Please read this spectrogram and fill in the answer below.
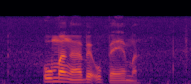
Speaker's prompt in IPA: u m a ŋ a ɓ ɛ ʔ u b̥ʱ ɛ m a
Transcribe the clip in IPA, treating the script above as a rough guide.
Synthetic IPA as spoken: u m a ŋ a ɓ ɛ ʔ u b̥ʱ ɛː m a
